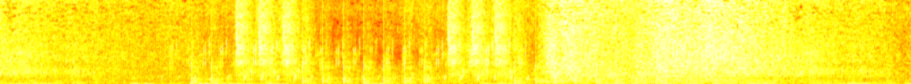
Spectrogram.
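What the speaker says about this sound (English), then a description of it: "these pipes that you run under aren't gonna throw water at you" Water sprays and splashes from pipes in the Crazy Party video game, Playroom world, a steady rushing hiss over a busy game soundtrack, with bursts that surge louder in the middle and toward the end.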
